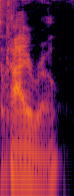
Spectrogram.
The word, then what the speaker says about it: Cairo: And you may say six. That's no, that's how it's pronounced. It's Cairo. – Spelled C A I R O.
